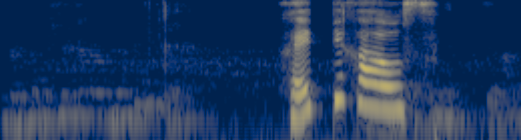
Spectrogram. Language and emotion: Russian, positive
